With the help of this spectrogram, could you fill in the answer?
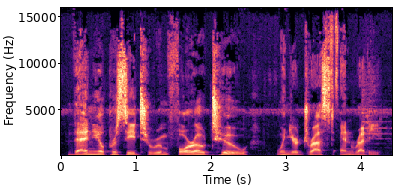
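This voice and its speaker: An actor playing a controlling, urgent male conspirator in an audio drama, giving deliberate, intimate instructions. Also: deep voice, exaggerated voice.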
